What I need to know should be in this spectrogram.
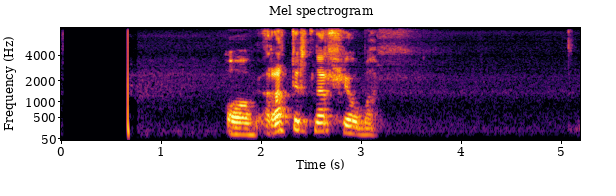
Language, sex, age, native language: Icelandic, male, 40-49, Icelandic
